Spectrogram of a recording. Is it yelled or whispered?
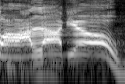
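yelled. It is yelled loudly.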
